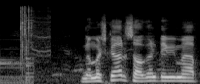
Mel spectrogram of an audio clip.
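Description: A brief sharp click about a quarter second in, as the preceding background sound cuts off, followed after a short gap by a voice speaking.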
